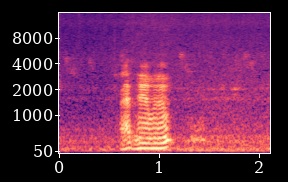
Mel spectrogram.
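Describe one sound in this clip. A man speaks briefly and calmly, close by.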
